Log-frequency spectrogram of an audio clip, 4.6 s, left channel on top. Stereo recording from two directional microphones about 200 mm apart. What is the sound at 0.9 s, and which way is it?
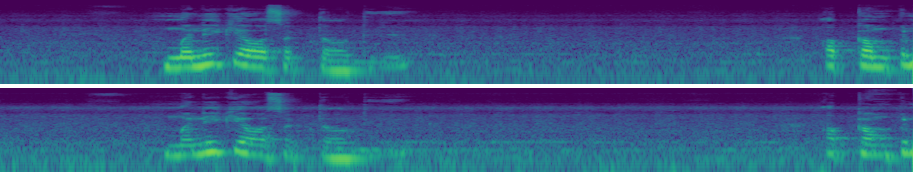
Speech, 30° left (ahead or behind).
